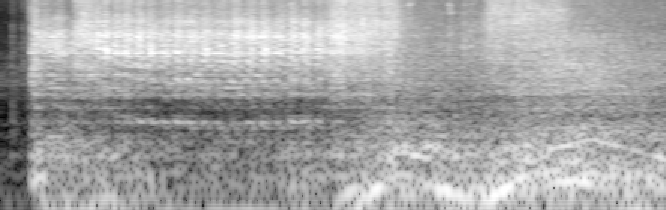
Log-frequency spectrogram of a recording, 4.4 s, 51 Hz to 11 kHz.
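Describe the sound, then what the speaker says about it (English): A 1972 Chevy C/K Action Line pickup's 350 V8 cranks and catches within a fraction of a second, then settles into a loud, close, throaty idle that swells slightly midway. "That 350 fires right to life."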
